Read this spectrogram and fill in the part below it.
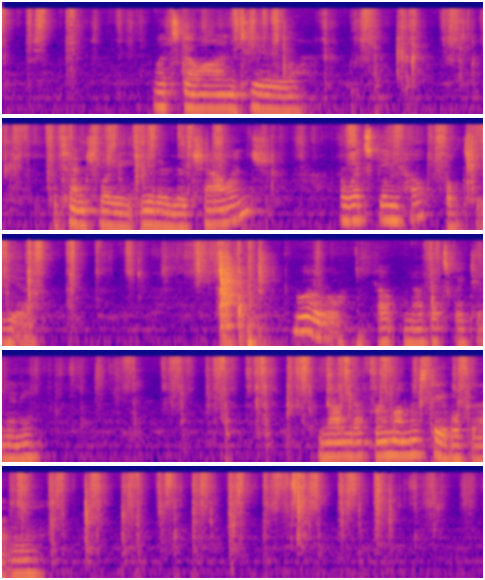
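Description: Playing cards shuffle and flick against each other in quick, light taps.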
